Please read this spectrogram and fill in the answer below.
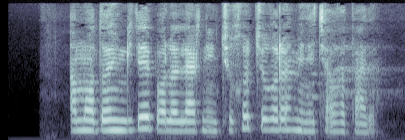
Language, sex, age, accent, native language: Uzbek, female, 18-24, Samarqand, Uzbek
